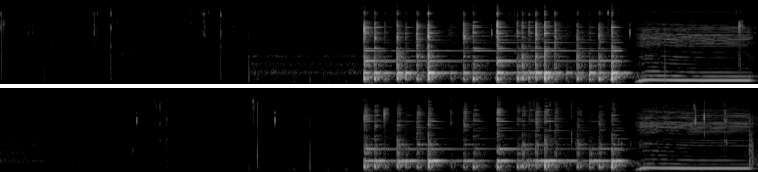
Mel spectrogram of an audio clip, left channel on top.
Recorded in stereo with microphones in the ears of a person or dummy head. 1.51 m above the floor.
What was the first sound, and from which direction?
Dishes clattering, 40° left (ahead or behind).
